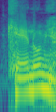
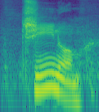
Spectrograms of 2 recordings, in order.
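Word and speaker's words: genome: 뭐라고 해야 돼 동일한 유전체 진음 개놈이 아니라 쥐놈 오케이 g를 이제 독일식으로 발음하지 말고 우리가 왜 언제적부터 독일식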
